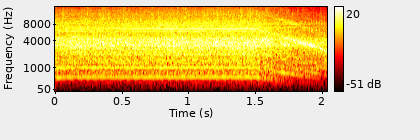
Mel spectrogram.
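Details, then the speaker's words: Axial SCX102 RTR crawler after 100 miles on stock axles and driveshafts, run up to check the bearings. A smooth, high, even whine winds down cleanly with no clicks or grinding; normal drivetrain spin. "just it whizzes fat there's there's absolutely no noise coming from the drivetrain on these axles"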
